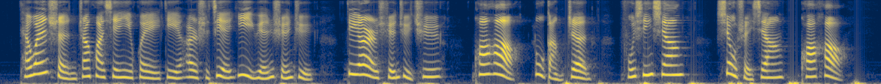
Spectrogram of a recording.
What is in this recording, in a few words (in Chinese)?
前言 女, 國語; 彰化縣; 縣議員; 第二選區; 有聲公報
